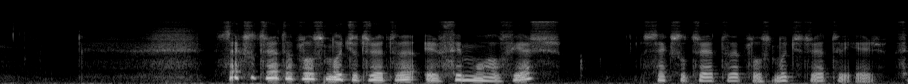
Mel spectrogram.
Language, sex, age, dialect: Faroese, female, 61+, Suðurstreymoy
